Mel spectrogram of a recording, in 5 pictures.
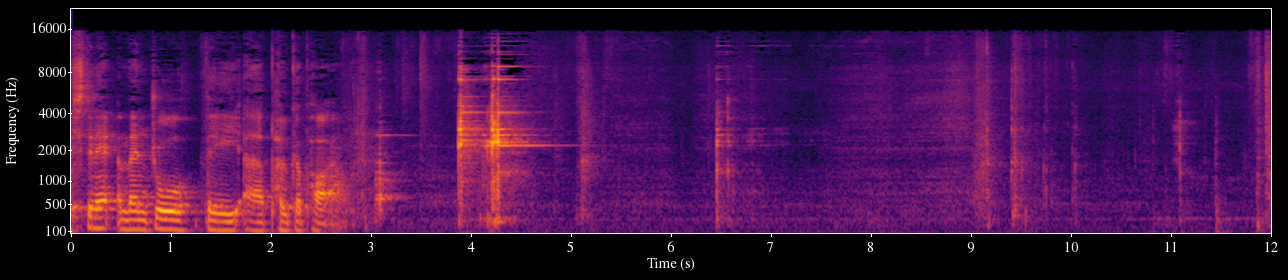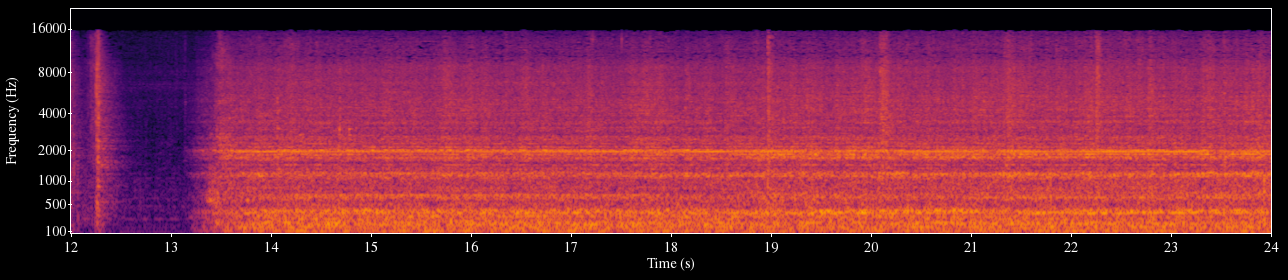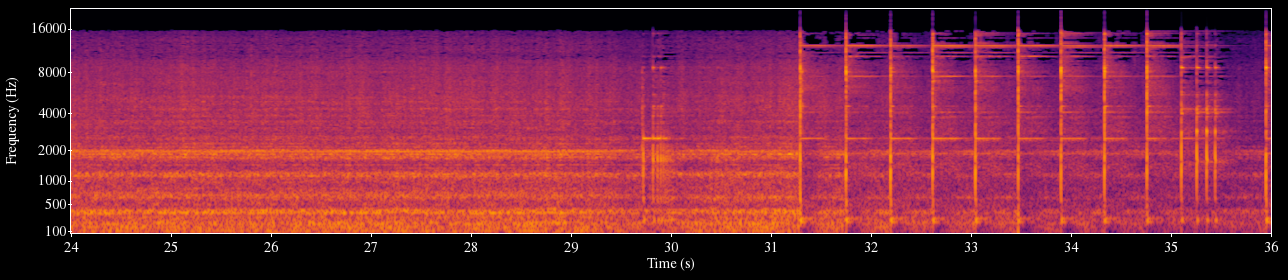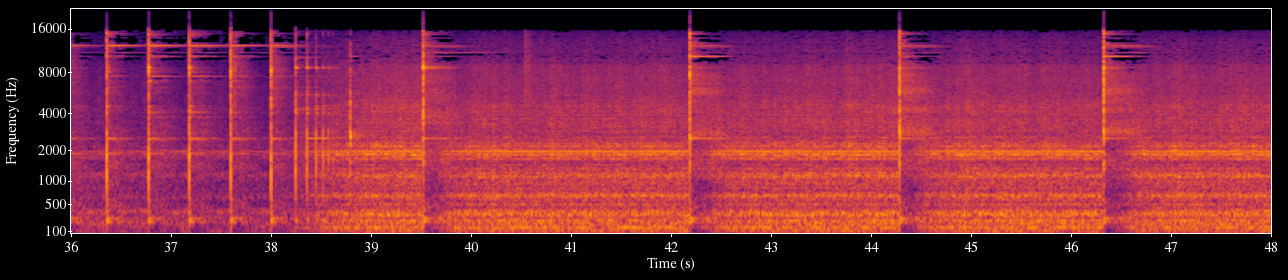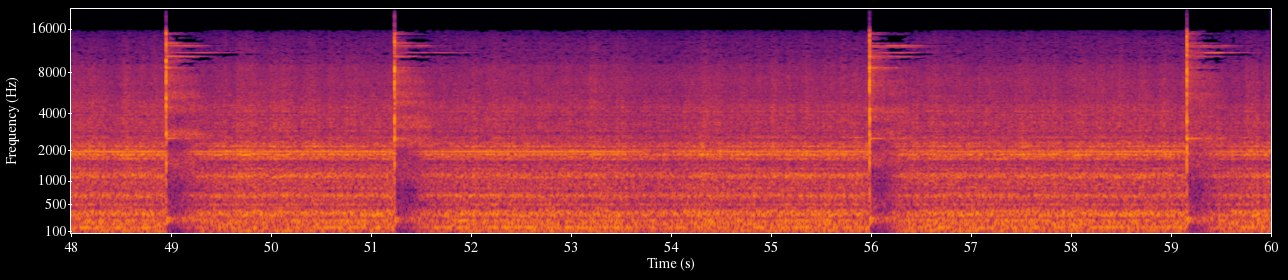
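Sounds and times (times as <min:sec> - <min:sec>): hammer ringing on anvil: 0:03.1 - 0:05.0, 0:29.7 - 0:30.1, 0:31.3 - 0:38.9, 0:39.5 - 0:39.9, 0:42.2 - 0:42.6, 0:44.3 - 0:44.8, 0:46.3 - 0:46.8, 0:48.9 - 0:49.4, 0:51.2 - 0:51.7, 0:56.0 - 0:56.6, 0:59.1 - 0:59.7
steady hum: 0:12.6 - 1:00.0.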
